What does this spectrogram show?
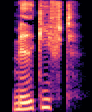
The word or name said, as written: MEDGIFTER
